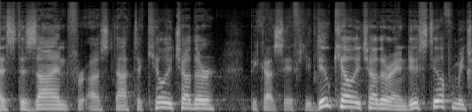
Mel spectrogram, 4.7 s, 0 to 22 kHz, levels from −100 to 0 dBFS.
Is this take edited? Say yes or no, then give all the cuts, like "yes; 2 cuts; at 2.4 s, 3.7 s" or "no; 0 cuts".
no; 0 cuts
